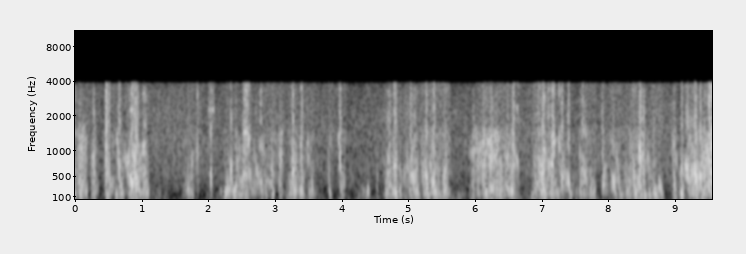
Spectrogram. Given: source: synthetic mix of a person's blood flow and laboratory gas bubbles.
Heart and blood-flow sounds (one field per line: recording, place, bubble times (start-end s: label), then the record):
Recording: Doppler ultrasound of blood flow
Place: precordium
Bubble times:
0.00-0.20 s: bubbles
0.22-0.36 s: bubbles
0.41-1.15 s: bubbles
1.64-1.88 s: bubbles
1.99-2.09 s: bubbles
2.22-3.13 s: bubbles
3.19-3.60 s: bubbles
3.79-3.88 s: bubbles
3.93-4.08 s: bubbles
4.35-4.45 s: bubbles
4.52-4.55 s: bubbles
4.63-5.63 s: bubbles
5.91-6.67 s: bubbles
6.85-7.48 s: bubbles
7.54-7.83 s: bubbles
7.88-8.85 s: bubbles
8.95-9.57 s: bubbles
From the record:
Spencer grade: 4 (maximum detectable bubble signal sounding continuously throughout systole and diastole of every cardiac period, and overriding the amplitude of the normal cardiac signals)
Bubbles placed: anywhere in the cardiac cycle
